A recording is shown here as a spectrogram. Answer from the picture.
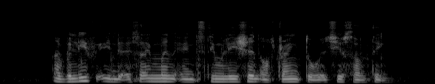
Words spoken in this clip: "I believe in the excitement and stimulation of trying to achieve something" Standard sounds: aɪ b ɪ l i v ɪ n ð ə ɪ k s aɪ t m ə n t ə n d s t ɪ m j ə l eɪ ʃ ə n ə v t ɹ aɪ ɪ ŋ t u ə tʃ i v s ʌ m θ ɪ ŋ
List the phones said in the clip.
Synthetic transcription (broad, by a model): aɪ b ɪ l i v ɪ n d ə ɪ s aɪ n m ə n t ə n s t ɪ m j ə l eɪ ʃ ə n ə f t ɹ aɪ ɪ ŋ t u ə tʃ i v s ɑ m t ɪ ŋ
